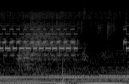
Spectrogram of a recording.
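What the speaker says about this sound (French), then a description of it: "Il y a ton téléphone qui sonne." A mobile phone rings indoors in a telenovela scene, a steady electronic ringtone with repeating bright tones that pause briefly and then resume, fairly close and clear with no talking over it.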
